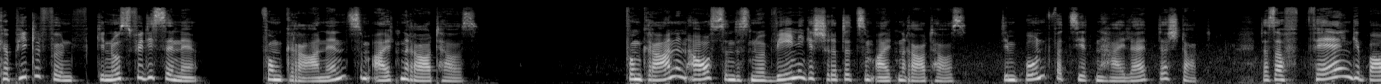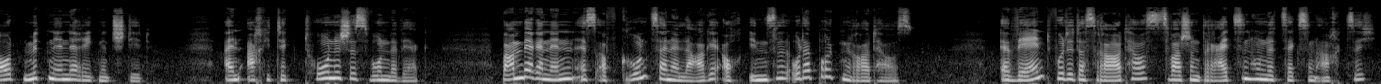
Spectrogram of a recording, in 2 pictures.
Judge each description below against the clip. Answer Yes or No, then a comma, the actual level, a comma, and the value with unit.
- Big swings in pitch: Yes, wide, 5.7 semitones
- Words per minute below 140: Yes, slow, 125 wpm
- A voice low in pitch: No, high, 215 Hz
